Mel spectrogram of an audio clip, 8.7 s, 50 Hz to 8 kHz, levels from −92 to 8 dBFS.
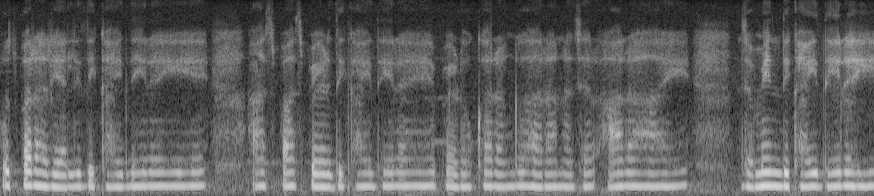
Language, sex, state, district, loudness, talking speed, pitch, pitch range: Hindi, female, Chhattisgarh, Kabirdham, -18 LUFS, 170 wpm, 200 Hz, 195-205 Hz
